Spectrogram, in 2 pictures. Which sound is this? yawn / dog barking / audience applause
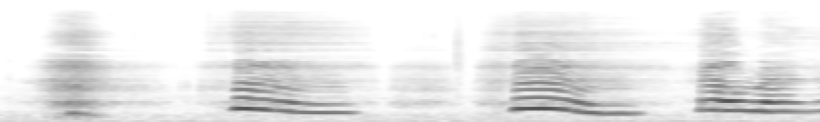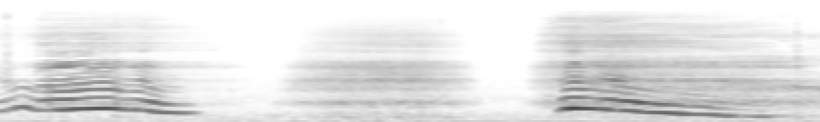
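yawn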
